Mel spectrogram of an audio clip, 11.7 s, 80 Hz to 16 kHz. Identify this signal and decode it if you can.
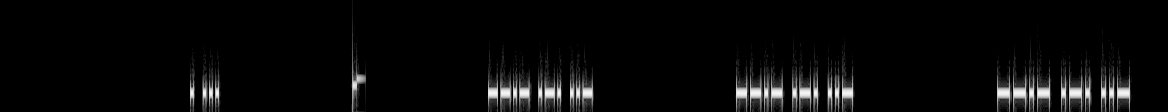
Morse code, heard as a keyed tone, about 33 wpm, 700 Hz. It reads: ES QRU QRU QRU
